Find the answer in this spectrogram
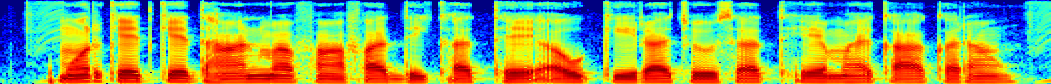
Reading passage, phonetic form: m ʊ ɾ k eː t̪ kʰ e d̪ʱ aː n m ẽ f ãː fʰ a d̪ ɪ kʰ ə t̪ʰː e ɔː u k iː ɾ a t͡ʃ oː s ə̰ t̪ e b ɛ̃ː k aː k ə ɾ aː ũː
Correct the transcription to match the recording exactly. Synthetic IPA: m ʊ ɾ k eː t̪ k e d̪ʱ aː n m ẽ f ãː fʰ a d̪ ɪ kʰ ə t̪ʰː e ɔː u k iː ɾ a t͡ʃ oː s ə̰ t̪ e m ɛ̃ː k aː k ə ɾ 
